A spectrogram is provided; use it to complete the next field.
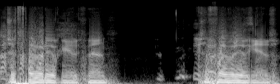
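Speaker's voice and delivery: very loud, deep shout, close to the mic. Told to get close to the mic for a bit, talking as loud as possible. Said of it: "talk as loud as you can".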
